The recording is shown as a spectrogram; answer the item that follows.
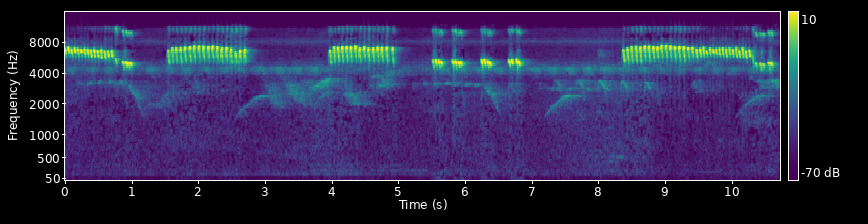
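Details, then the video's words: Kolibri ninja sunbird singing energetically for songbird training: extended shrill buzzing trills alternating with clusters of short sharp high chips and brief pauses. "SUARA BURUNG KOLIBRI NINJA GACOR FULL TONJOLAN"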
